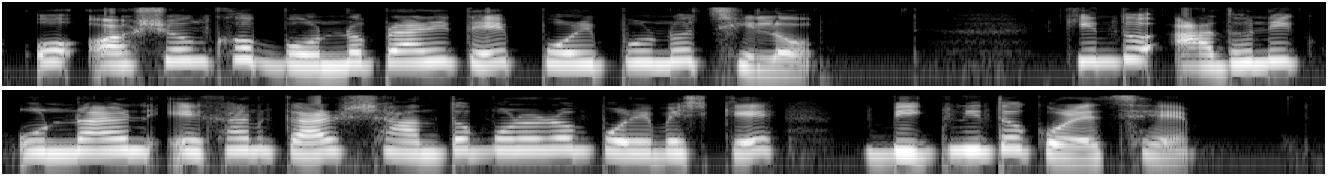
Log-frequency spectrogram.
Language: Bangla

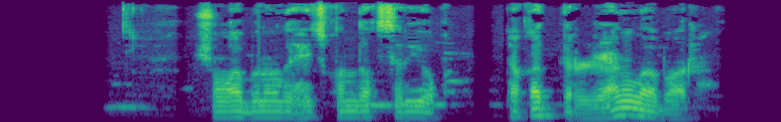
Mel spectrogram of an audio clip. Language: Uyghur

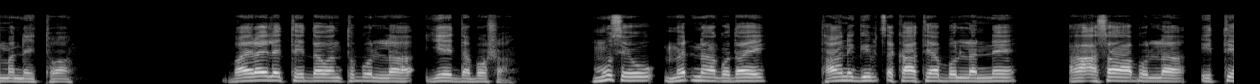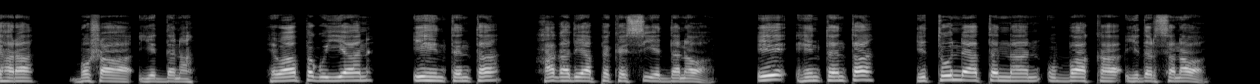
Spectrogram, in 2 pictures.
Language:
Dawro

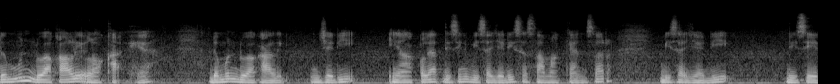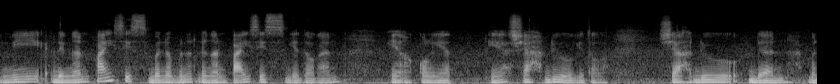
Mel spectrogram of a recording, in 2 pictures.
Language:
Indonesian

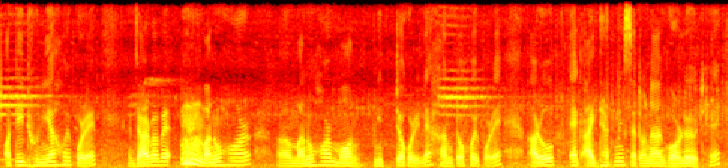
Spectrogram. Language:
Assamese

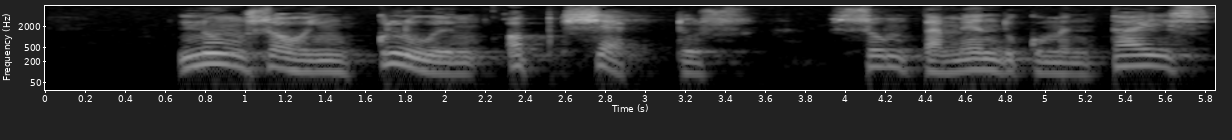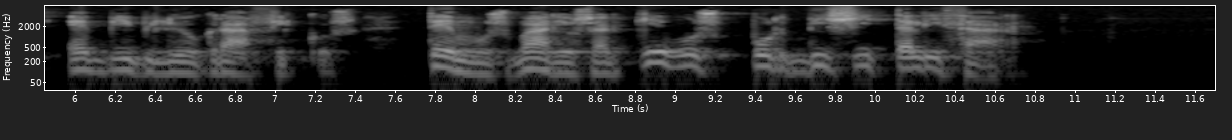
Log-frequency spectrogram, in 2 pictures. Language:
Galician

